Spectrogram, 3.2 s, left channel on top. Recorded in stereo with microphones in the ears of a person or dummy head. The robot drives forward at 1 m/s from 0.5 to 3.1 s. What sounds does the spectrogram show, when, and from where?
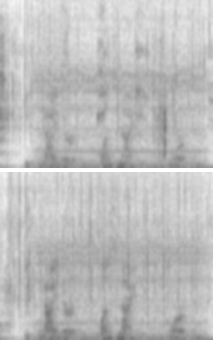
0.4 s a man speaking: 50° right (ahead or behind), 5 m; by 3.1 s 35° right (ahead or behind), 6.5 m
